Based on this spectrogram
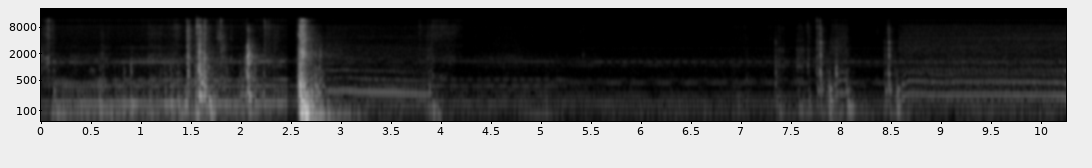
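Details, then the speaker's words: Tesla Model 3 with a failing 12-volt battery, after a low-voltage alert: the power window motor hums and drags in increments, sagging and stalling between clunks as though supply voltage is too low. The motor struggles on weak 12V power. "if you listen closely to hear that some kind of humming of some sort that doesn't sound good actually"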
